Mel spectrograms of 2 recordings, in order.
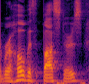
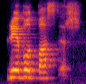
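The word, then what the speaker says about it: Rehoboth Basters: I'm going to mispronounce it, I'm going to pronounce it in English, but the Rehoboth Busters. But actually, how do you actually correctly pronounce that word? Rehoboth Busters.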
